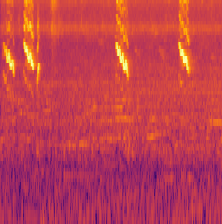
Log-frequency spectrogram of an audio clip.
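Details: High thin descending whistles of the lemon-bellied white-eye, Lombok or Sumbawa race Zosterops chloris maxi, intended to provoke a silent bird: two quick notes, then two more spaced about a second apart, quiet background.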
